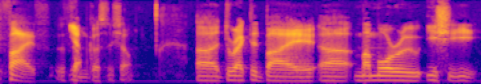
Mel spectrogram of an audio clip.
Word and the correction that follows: Oshii: Oshii, sorry.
